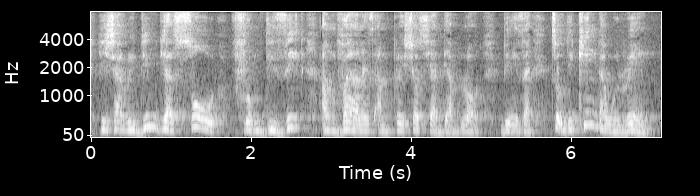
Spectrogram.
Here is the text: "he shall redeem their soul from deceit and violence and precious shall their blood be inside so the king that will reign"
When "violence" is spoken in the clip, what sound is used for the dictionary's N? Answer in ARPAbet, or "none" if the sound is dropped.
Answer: N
